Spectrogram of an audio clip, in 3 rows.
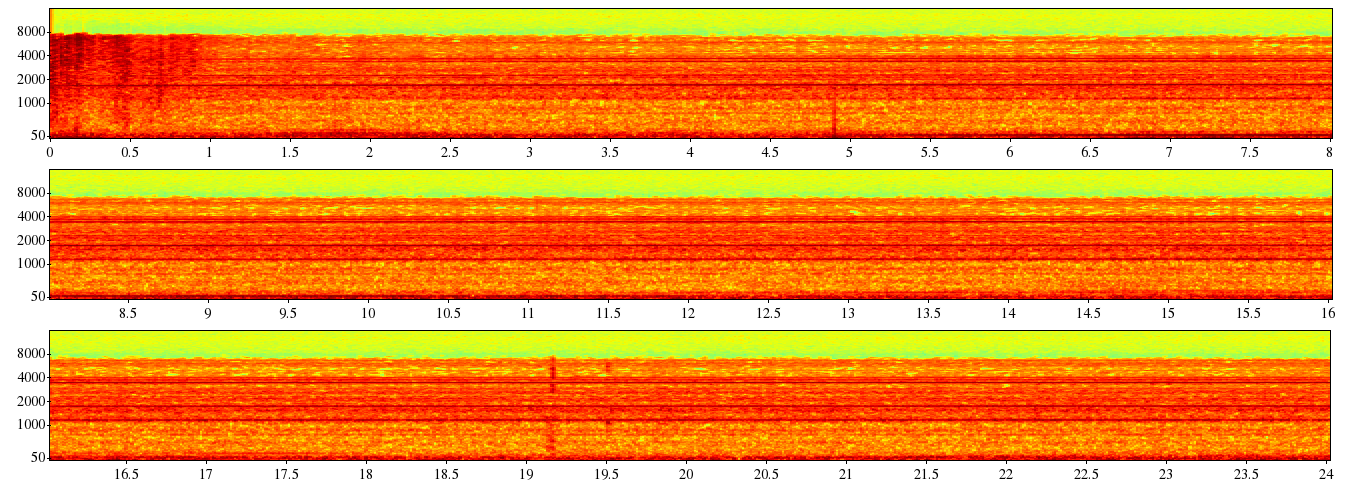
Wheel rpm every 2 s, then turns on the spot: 0, 0, 0, 0, 0, 0, 0, 0, 0, 0, 0, 0.
none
